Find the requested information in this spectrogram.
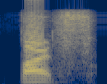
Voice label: "barf", American

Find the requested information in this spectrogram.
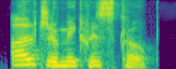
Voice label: "ultramicroscope", Indian

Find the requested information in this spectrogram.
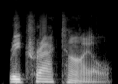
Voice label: "retractile", American

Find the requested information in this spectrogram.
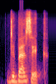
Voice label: "dibasic", Indian

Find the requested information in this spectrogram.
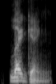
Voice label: "legging", American

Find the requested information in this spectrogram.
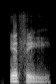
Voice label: "iffy", American

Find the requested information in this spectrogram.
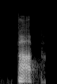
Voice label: "pup", Indian; Dictionary

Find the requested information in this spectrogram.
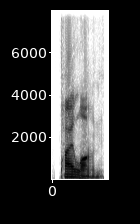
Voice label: "pylon", American

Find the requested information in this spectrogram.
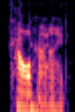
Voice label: "cowhide", American

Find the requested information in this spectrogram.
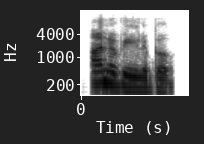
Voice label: "unavailable", Indian

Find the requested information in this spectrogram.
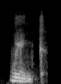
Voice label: "wink", Indian

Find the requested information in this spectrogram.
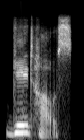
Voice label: "gatehouse", Indian

